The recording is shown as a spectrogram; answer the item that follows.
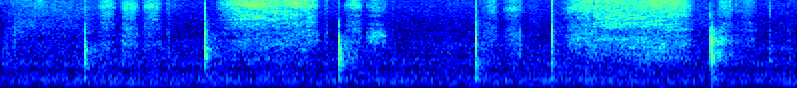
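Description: A pen draws curves on a board, making faint, soft scratching strokes with several light taps spaced irregularly, quiet and close with no talking.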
